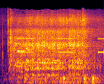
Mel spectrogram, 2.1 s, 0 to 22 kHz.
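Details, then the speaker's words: Car sitting a long time, 2014 battery that previously would not crank, resurrected with distilled water and slow overnight charge, 13.2 V: brisk, even cranking catches within a second into a steady idle; battery and starter working properly. "Wow, that's great. Remember before it didn't crank over at all."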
